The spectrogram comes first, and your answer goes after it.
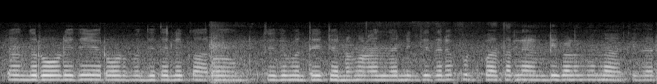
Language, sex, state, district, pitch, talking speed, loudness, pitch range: Kannada, female, Karnataka, Bijapur, 210 Hz, 135 wpm, -15 LUFS, 205-215 Hz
